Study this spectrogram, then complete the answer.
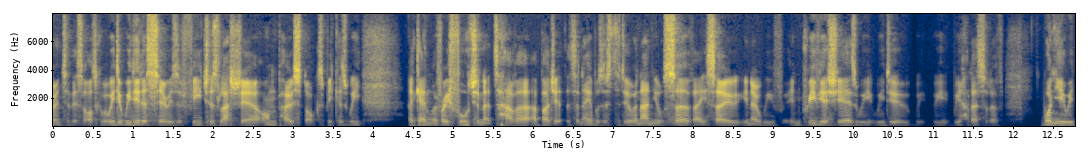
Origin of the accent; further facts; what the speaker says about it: United Kingdom; a British person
